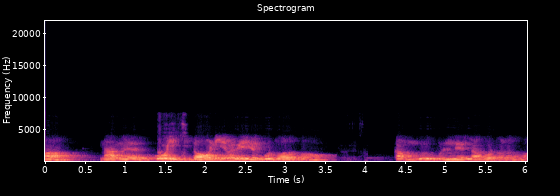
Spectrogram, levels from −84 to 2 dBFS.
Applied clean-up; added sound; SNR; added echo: neural separator model SepFormer DNS4.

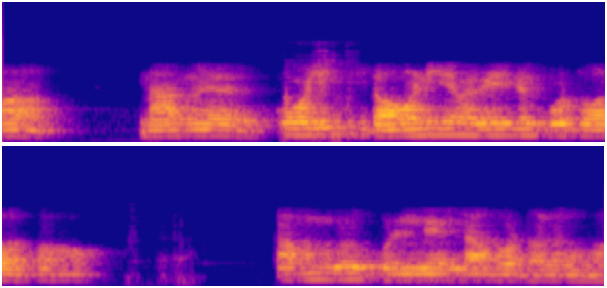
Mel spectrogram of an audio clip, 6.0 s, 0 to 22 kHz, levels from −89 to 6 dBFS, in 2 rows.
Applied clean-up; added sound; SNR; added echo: neural mask model DeepFilterNet 3.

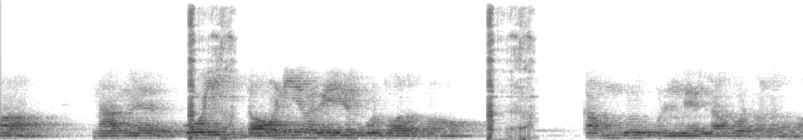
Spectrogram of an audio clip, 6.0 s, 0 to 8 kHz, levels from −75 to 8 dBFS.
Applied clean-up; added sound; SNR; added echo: none; Glass; 5 dB; reverberation time 2.2 s.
